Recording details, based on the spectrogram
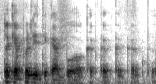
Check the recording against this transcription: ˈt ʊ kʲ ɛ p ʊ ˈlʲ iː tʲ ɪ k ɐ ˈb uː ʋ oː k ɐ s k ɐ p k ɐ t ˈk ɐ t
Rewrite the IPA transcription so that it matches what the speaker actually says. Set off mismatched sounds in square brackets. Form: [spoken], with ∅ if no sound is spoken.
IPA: ˈt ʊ kʲ ɛ p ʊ ˈlʲ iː tʲ ɪ k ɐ ˈb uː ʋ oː k ɐ [t] k ɐ [t] k ɐ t ˈk ɐ t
